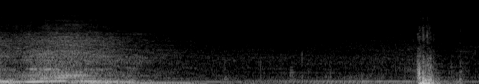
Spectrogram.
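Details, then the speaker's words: 2009 Ford Mustang V8 after the noisy AC compressor was dealt with: a brief rev, then a steady, deep idle with no power steering or belt accessory whine; the noise is thought to have been the compressor. "Okay, guys. It sounds good. I don't hear that power steering whining or nothing. Think it was all that compressor."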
